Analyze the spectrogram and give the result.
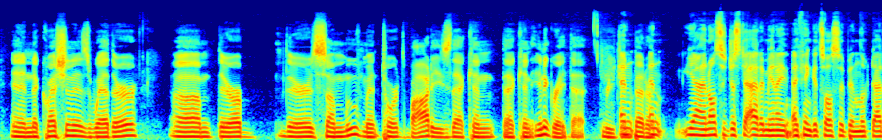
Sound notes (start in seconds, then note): none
